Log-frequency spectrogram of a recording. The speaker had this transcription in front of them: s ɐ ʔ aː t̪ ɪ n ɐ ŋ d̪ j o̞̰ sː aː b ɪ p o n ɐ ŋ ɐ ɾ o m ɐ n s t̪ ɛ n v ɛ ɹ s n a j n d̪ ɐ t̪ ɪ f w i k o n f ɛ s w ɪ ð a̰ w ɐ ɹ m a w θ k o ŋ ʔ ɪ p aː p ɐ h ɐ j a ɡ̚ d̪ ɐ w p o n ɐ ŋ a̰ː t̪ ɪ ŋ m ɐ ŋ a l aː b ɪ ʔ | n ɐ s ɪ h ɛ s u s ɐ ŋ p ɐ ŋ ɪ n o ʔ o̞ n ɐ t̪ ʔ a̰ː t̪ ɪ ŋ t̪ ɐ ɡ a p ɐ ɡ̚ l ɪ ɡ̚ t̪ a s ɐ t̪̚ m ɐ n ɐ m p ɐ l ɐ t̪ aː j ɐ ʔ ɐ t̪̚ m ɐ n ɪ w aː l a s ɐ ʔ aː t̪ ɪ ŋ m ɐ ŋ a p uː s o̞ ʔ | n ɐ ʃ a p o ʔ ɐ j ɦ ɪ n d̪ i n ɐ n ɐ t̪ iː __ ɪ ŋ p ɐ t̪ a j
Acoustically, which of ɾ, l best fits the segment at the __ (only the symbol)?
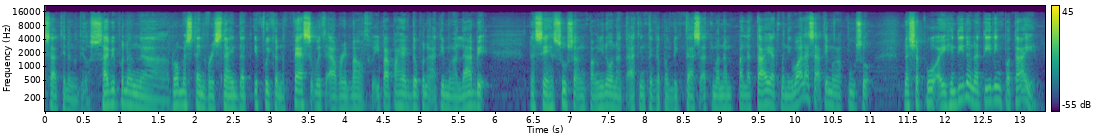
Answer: l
